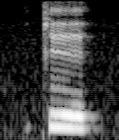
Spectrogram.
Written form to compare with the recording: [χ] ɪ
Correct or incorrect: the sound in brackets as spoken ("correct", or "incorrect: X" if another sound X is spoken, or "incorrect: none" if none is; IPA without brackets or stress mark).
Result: incorrect: k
